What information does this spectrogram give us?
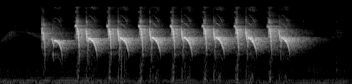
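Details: Red-whiskered bulbul in competitive singing: a clear burst of about eight bright, high notes, each dropping sharply in pitch, delivered at an even pace of roughly three per second against a quiet background.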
